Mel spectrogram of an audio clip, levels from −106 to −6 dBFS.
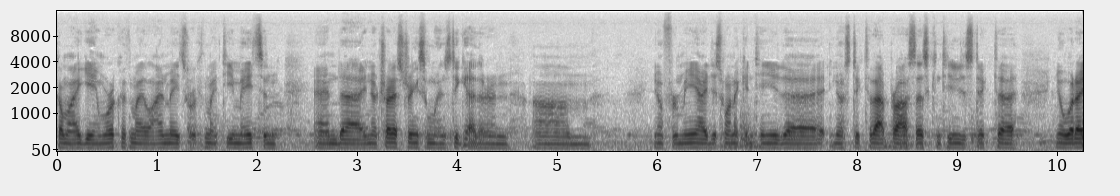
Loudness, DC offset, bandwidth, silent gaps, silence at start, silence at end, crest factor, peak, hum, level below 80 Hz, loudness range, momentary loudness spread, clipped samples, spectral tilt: -31 LUFS; under 0.1%; 15 kHz; none; 0 s; 0 s; 22 dB; -10 dBFS; none; -60 dBFS; 4 LU; 11 LU; under 0.1%; -5.5 dB/octave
